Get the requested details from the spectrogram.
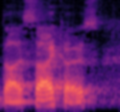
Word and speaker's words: dipsychos: Now, because the P is silent in psycho, we have to say it like it's supposed to be said, dipsychos, but I'm going to coin a new word for that type of person.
